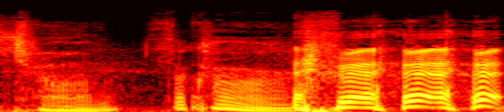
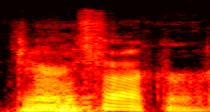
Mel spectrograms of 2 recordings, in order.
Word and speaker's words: Thakar: is Tom Thakar. It is not Tom Thacker. Is an A.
